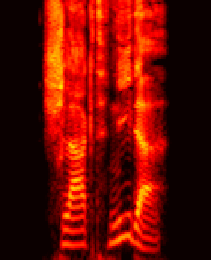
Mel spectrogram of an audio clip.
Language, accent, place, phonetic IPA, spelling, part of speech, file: German, Germany, Berlin, [ˌʃlaːkt ˈniːdɐ], schlagt nieder, verb, De-schlagt nieder.ogg
- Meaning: inflection of niederschlagen: 1. second-person plural present 2. plural imperative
